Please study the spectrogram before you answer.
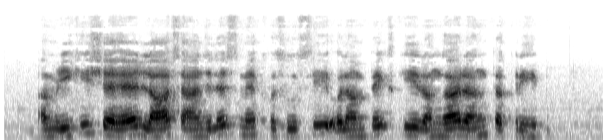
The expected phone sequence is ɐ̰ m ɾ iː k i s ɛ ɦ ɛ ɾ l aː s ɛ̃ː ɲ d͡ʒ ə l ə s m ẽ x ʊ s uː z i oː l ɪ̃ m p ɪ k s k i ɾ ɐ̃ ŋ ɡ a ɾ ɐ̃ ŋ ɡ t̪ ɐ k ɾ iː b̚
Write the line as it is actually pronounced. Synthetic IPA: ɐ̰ m ɾ iː k i ʃ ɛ ɦ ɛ ɾ l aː s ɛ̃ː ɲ d͡ʒ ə l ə s m ẽ x ʊ s uː s i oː l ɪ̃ m p ɪ k s k i ɾ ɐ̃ ŋ ɡ a ɾ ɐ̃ ŋ ɡ t̪ ɐ k ɾ iː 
